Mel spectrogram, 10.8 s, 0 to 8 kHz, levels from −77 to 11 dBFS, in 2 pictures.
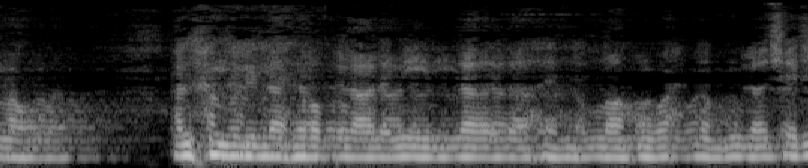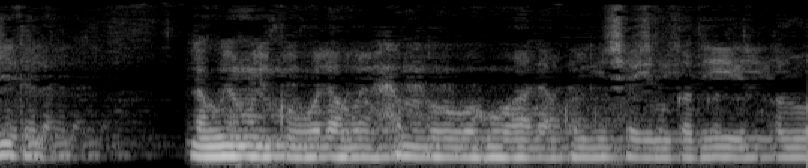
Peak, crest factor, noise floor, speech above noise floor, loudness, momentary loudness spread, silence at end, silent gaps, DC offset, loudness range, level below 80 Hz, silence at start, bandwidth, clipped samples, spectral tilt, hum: -4 dBFS; 16 dB; -53 dBFS; 32 dB; -22 LUFS; 10 LU; 0 s; none; under 0.1%; 4 LU; -54 dBFS; 0 s; 7.6 kHz; under 0.1%; -8.5 dB/octave; none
